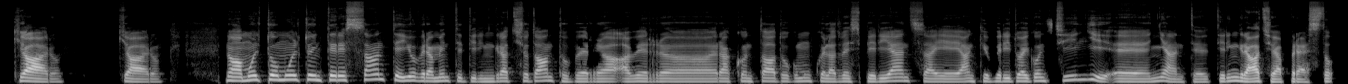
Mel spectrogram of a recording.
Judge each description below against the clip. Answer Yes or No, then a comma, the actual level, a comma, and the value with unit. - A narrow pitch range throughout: No, average, 3.5 semitones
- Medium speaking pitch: Yes, medium, 145 Hz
